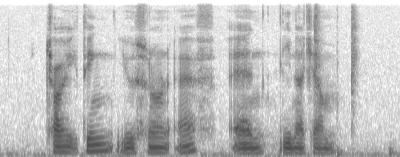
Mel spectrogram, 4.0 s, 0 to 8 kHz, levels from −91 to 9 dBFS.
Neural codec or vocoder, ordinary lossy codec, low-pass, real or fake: none; none; 7.2 kHz; real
